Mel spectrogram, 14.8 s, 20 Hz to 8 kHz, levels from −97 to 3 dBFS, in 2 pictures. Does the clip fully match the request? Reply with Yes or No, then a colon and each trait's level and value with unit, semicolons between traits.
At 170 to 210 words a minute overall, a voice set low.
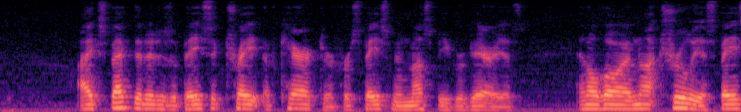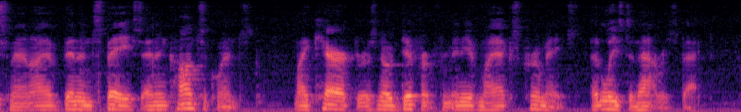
Yes: average, 180 wpm; low, 105 Hz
